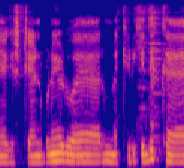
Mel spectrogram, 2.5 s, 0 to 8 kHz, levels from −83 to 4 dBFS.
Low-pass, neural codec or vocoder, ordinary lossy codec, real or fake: 7.2 kHz; none; none; real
